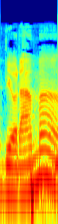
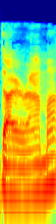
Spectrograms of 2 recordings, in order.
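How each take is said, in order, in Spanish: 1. La palabra se pronuncia con pronunciación española. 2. La palabra se pronuncia con pronunciación inglesa. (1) "aquí se dice diorama" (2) "en inglés se dice diorama"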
